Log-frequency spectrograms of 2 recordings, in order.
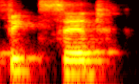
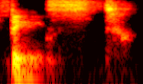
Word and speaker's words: fixed: No se dice fixed, se dice fixed en pasado.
